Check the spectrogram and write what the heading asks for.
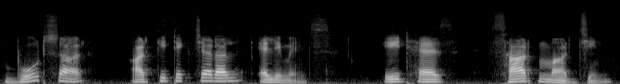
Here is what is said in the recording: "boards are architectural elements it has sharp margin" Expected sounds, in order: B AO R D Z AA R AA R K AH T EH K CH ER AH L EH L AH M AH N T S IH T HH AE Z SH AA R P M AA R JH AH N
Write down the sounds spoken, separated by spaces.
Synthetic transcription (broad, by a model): B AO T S AA R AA R K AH T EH K CH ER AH L EH L AH M AH N T S IH T HH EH Z S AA R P M AA R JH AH N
